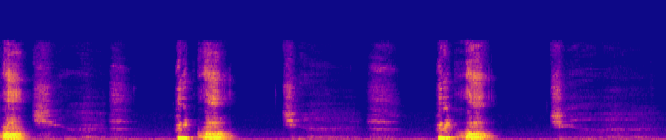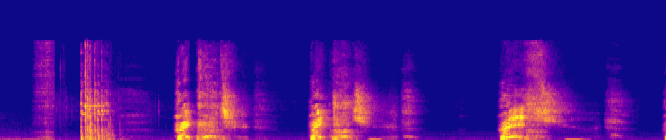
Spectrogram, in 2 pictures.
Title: sneeze girl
